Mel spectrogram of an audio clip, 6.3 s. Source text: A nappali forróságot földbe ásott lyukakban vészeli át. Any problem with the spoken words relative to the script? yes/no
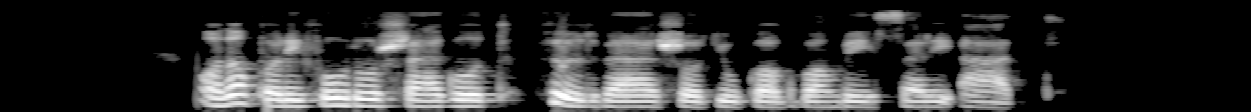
no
